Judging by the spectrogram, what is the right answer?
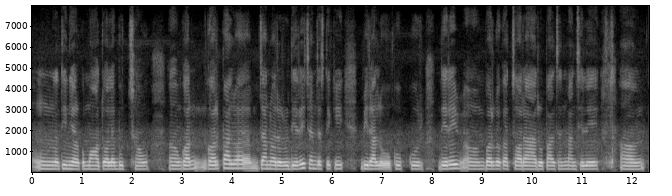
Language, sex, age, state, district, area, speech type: Nepali, female, 18-30, West Bengal, Darjeeling, rural, spontaneous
